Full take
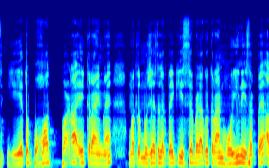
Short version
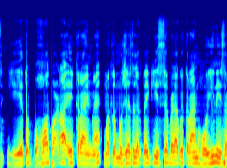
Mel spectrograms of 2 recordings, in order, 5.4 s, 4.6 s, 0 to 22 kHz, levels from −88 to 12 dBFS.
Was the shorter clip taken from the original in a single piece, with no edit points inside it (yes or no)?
no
